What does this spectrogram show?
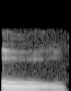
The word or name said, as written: OLE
